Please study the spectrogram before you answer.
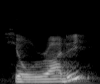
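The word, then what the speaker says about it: Heoriady: which is dream but the english name is hiyoradi h-e-o-r-i-a-d-y that is something that's how it's pronounced yeah it's a 480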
